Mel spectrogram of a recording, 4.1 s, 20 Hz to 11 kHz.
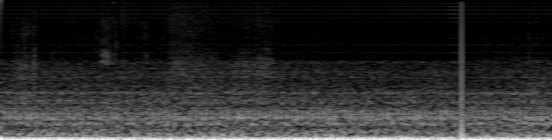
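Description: Hyundai Grand i10's 1.2-litre petrol engine idling steadily, heard as a low even rumble from inside the cabin, with one faint click about three and a half seconds in.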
